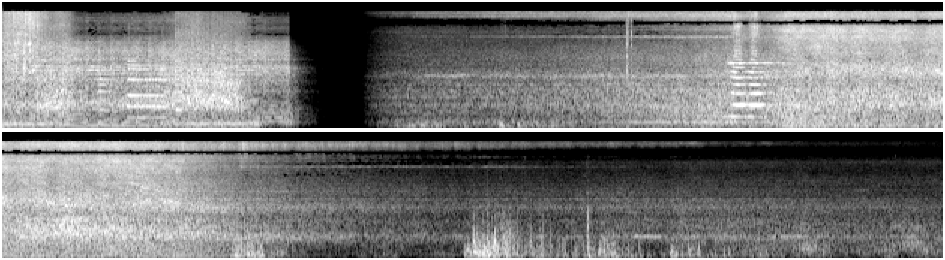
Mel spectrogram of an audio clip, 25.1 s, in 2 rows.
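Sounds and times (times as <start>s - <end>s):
train rushing past: 0.0s - 3.4s, 4.8s - 25.0s
train horn blast: 1.1s - 3.1s, 9.4s - 10.9s.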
